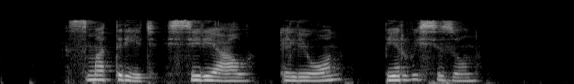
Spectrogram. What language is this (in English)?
Russian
